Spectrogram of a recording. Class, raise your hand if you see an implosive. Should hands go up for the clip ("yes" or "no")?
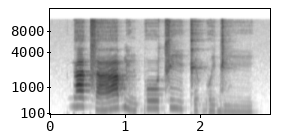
yes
